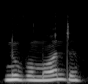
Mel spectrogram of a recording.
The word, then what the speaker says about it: Nouveau Monde: Nouveau Monde.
